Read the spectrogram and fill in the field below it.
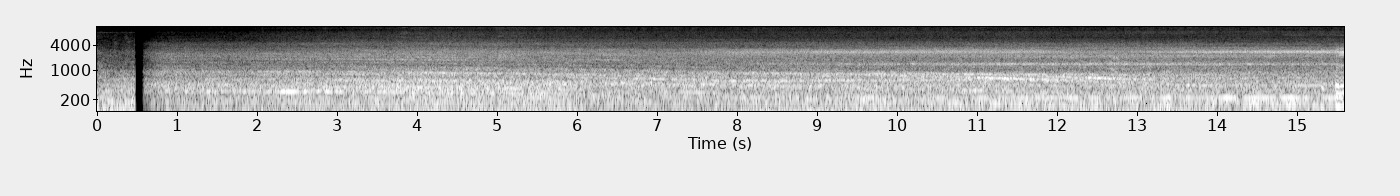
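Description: Bengaluru metro train heard from inside a car, a loud continuous rumble and whine of the moving train with faint wheel noise, steady throughout after a brief dip near the start.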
